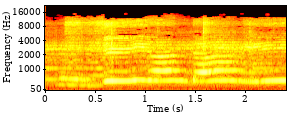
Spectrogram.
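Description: A boy singing an Indonesian worship song over a backing track, his voice coming in about half a second in with held, gliding notes.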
